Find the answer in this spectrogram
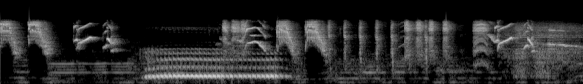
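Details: Oriental magpie-robins at a breeding farm in Kroya village, varied whistled phrases and rapid sharp clicks, interrupted by a long, steady, low harmonic droning tone lasting over a second.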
